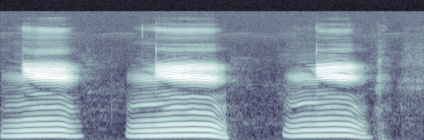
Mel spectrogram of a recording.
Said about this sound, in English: Cows are a nice, interesting animal. Of course, cows have calves.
